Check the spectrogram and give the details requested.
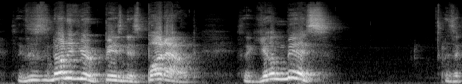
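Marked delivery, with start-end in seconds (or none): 0.3-2.0 high, loud telling-off; angry rebuff. Acted. Character snaps at intruder. 2.6-3.4 high, loud exclamation; alarmed maid. Acted. Maid cries out at child.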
